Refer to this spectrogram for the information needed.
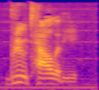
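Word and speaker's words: Brewtality: Brutality. It's spelled B-R-E-W. Mm-hmm. Tality.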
